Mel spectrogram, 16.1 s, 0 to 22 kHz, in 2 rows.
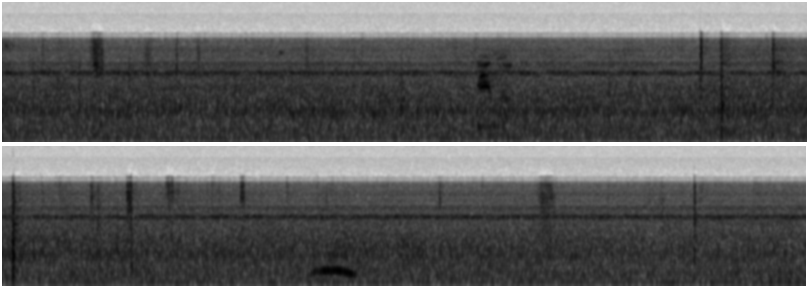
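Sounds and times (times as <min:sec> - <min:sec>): short low hoot: 0:11.1 - 0:11.6.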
